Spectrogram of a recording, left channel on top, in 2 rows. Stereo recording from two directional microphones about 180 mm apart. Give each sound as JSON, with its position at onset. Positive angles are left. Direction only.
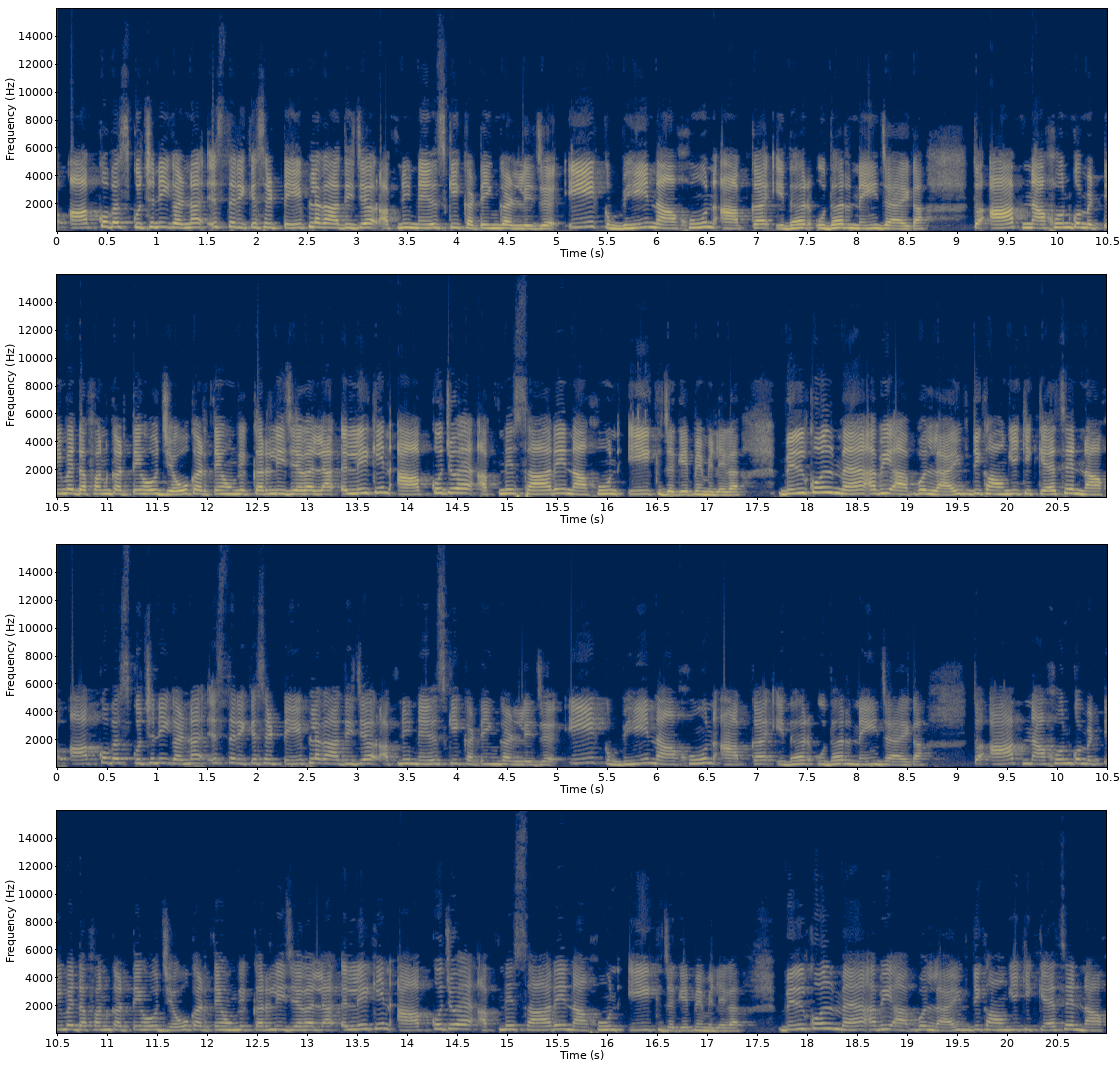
{"t": 0.1, "sound": "a woman's voice", "side_deg": 40}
